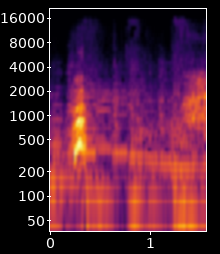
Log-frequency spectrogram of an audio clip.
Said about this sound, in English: We got a dog that only speaks French.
